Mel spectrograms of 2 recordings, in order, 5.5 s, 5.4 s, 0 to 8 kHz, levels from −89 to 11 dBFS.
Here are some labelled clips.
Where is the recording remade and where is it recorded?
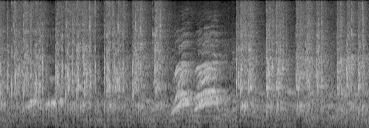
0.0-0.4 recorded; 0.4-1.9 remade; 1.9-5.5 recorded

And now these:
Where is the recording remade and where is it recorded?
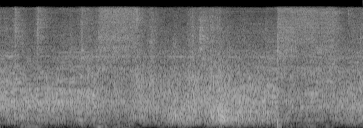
0.0-1.4 remade; 1.4-4.0 recorded; 4.0-5.4 remade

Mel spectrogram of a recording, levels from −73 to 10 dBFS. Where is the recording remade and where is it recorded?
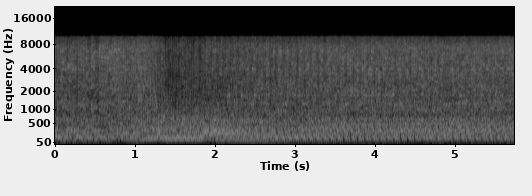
0.0-4.9 recorded; 4.9-5.7 remade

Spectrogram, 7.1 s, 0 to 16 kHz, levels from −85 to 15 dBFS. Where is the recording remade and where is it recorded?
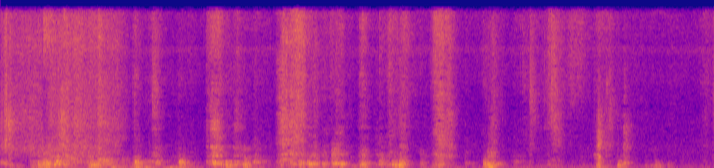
0.0-7.1 recorded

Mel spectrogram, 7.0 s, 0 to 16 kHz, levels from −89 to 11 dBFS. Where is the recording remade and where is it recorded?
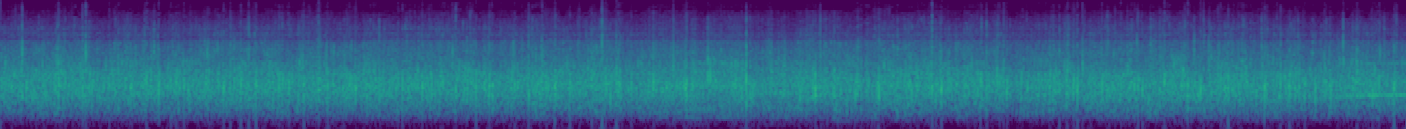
0.0-3.2 recorded; 3.2-4.4 remade; 4.4-7.0 recorded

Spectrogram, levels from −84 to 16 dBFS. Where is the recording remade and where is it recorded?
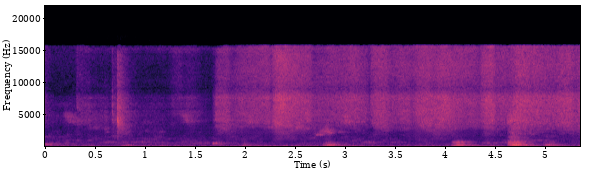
0.0-0.4 recorded; 0.4-2.9 remade; 2.9-3.6 recorded; 3.6-4.5 remade; 4.5-5.4 recorded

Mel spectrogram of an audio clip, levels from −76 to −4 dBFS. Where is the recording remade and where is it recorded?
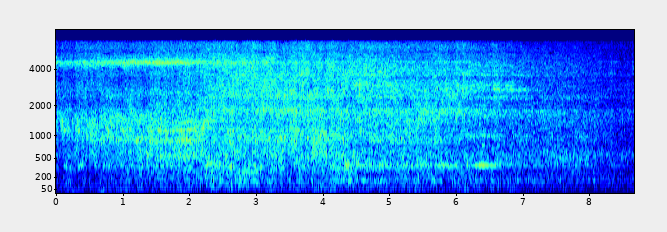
0.0-1.4 remade; 1.4-2.1 recorded; 2.1-4.6 remade; 4.6-5.1 recorded; 5.1-6.2 remade; 6.2-8.1 recorded; 8.1-8.7 remade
